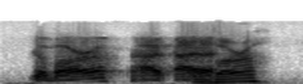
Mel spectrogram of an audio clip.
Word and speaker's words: Guevara: Sammy Guevara, I think it's pronounced. – Guevara? Yeah.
